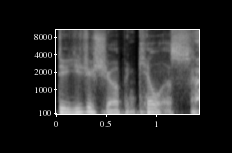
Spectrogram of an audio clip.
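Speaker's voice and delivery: normal talking voice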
